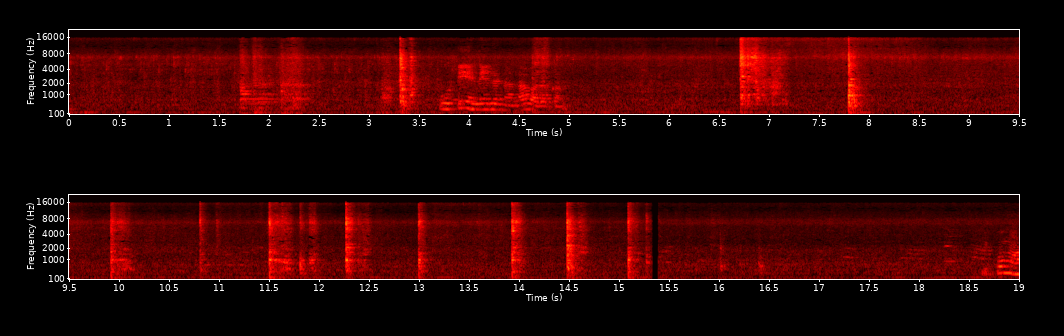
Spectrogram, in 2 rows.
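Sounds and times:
food sizzling in oil: 0:00.0 - 0:19.0
metal spatula scraping pan: 0:01.7 - 0:02.5, 0:03.1 - 0:03.6, 0:06.7 - 0:08.1, 0:09.9 - 0:10.2, 0:11.5 - 0:13.2, 0:13.9 - 0:15.3.

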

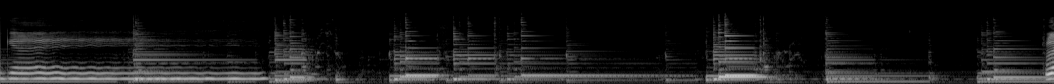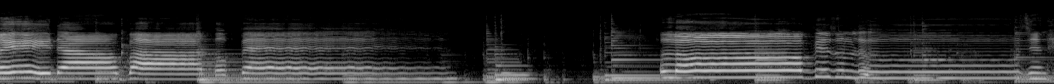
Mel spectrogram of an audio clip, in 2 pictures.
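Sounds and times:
person singing with vibrato: 0:00.0 - 0:02.8, 0:10.5 - 0:15.2, 0:17.1 - 0:21.0
acoustic guitar plucked chords: 0:00.0 - 0:21.0.

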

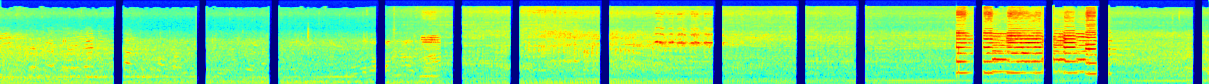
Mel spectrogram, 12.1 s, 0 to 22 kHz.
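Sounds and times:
vehicle horn honking: 0:04.2 - 0:04.5, 0:09.6 - 0:11.0.

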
